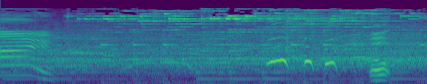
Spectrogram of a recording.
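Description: Twinkling chime sound effect over soft background music; a drawn-out voice glides down and stops in the first half-second. Near the end come three short rising-and-falling tones, then a brief vocal 'eh'.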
